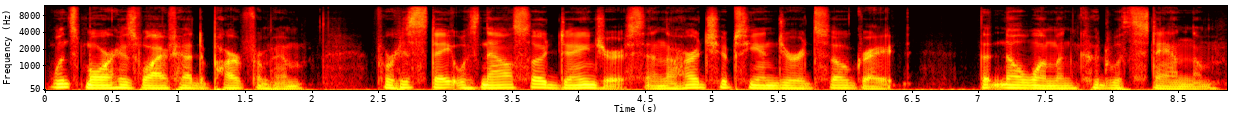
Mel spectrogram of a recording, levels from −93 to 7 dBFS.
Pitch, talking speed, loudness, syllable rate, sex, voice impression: 105 Hz, 195 wpm, -18 LUFS, 4.9 syllables/s, male, masculine, very adult-like, slightly thick, cool, sincere, slightly calm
